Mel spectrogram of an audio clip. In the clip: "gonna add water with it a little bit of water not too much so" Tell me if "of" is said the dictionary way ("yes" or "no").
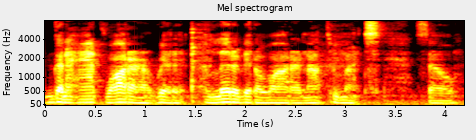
yes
